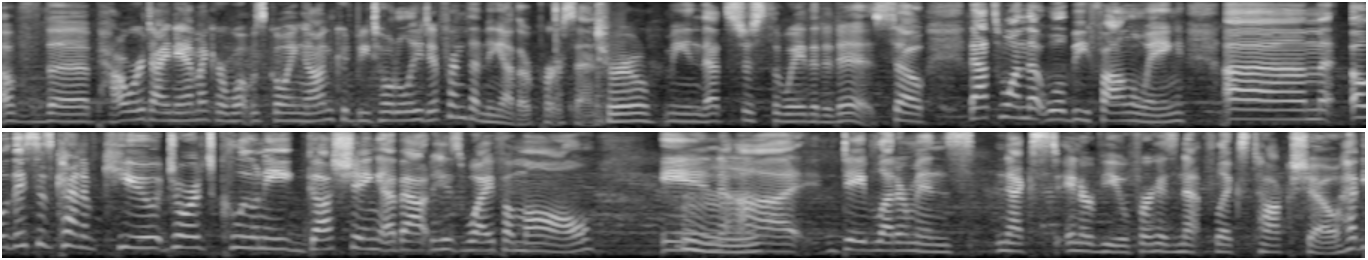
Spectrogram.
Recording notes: Live from The AC Hotel!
